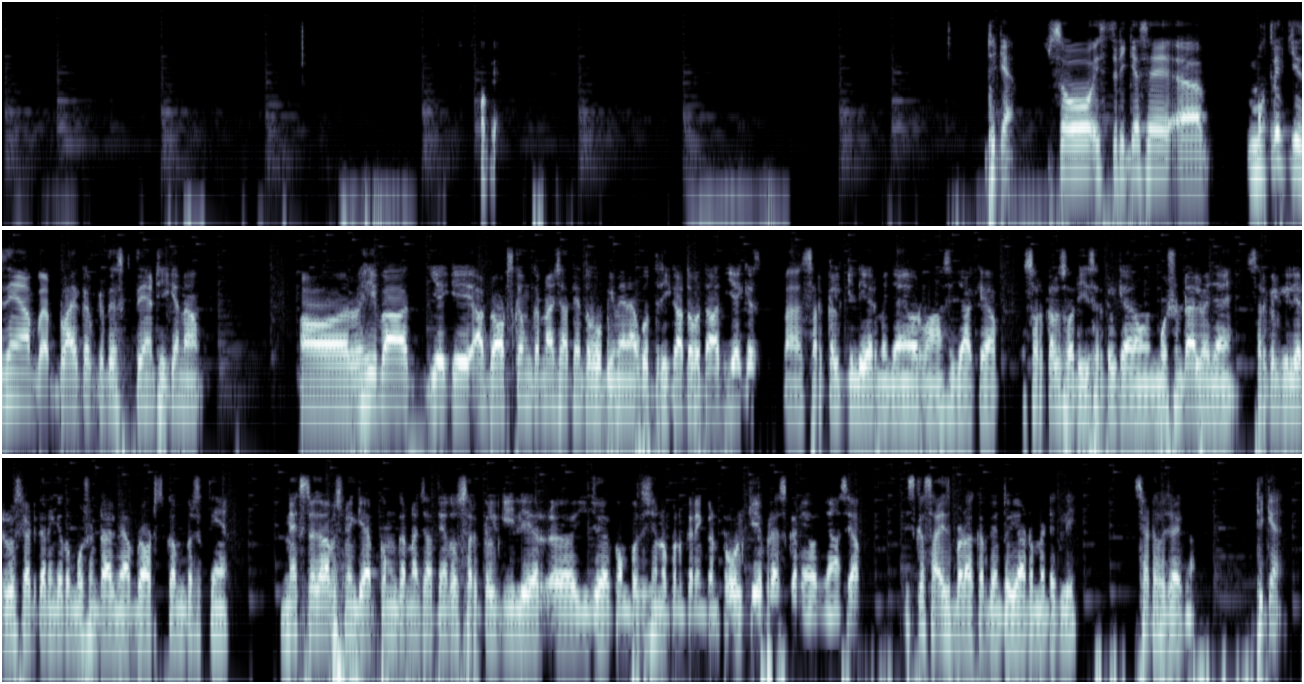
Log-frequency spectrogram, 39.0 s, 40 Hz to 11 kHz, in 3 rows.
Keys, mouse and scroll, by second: 4.2 space, 23.8 space, 24.8 click, 30.0 click, 32.9 ctrl+k, 35.5 Escape, 36.5 click, 37.7-38.6 scroll up 1, 38.6-39.0 click.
